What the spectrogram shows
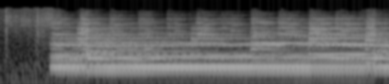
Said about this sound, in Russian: Все колокола может звонить каждый из пришедших на необычное мероприятие.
